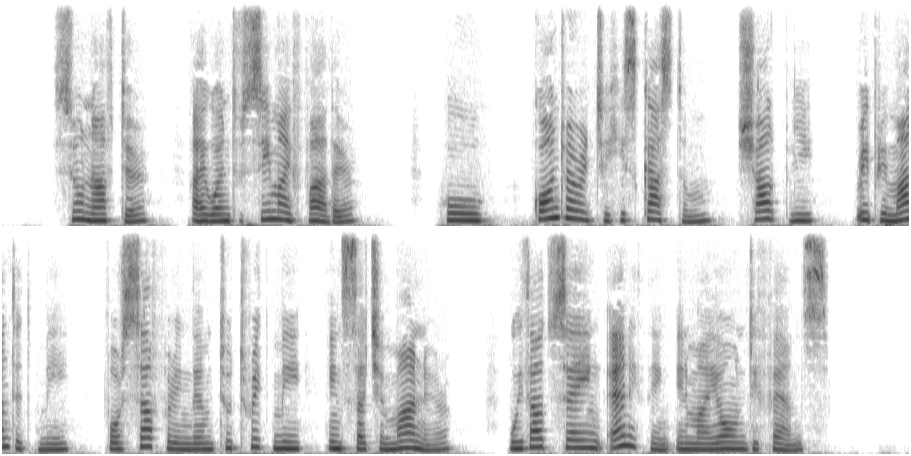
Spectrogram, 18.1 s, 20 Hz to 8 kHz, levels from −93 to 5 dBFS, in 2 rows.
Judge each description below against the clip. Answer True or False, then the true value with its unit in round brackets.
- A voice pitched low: False (235 Hz)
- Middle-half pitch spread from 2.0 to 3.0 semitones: False (3.4 semitones)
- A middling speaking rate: False (110 wpm)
